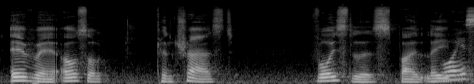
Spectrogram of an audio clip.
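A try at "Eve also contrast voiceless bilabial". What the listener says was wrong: Bilabial. Don't go down. You're going down to your low range, and it sounds like you're finished. So, voiceless, bilabial, and.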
